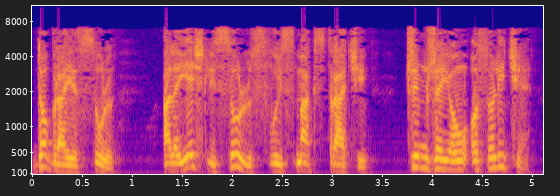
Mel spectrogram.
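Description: A man reads the words of Jesus in the role of a calm adult teacher, his scripture reading measured and solemn. His voice sits fairly high and sounds exaggerated. The recording is dull and lo-fi.

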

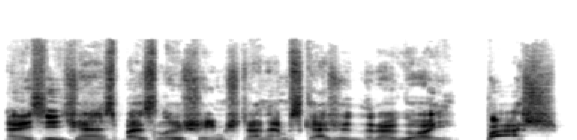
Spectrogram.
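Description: Man playing a villainous court minister, menacing, low voice, gravelly. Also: takes it slowly, bright, forceful tone, no echo, clean studio sound, heavily acted. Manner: menacing, squeaking when enraged. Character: cruel, scheming male court minister, villain.

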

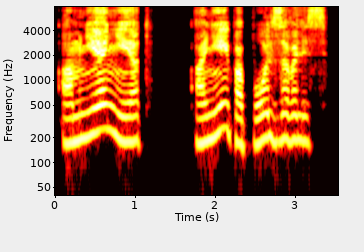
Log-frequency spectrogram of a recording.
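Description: The audiobook narrator voicing a drunken, bitter old peasant father, raised and slow in delivery, swinging between shouting and tearful self-pity. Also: mid-range voice, no echo, clean studio sound, pitched above the performer's own voice, lightly acted. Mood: maudlin, self-pitying. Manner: shouting then maudlin, slurred. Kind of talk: audiobook acting.

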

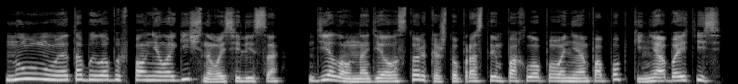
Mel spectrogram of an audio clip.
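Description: A man voicing a calm noblewoman who speaks in a soothing, conciliatory way. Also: a little high, normal speed, hardly any pauses, no echo, clean studio sound, voice pushed up, lightly acted. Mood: placating.

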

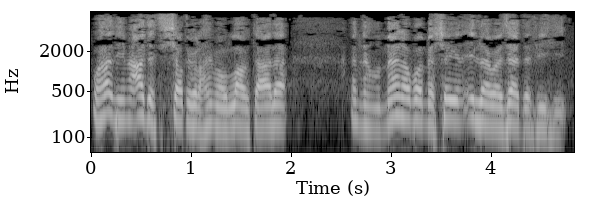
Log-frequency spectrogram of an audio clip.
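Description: A man lecturing as a religious teacher, his voice husky and slightly raised in pitch. He repeats key phrases and chants brief recitation samples. It comes through a dull, lo-fi recording. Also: racing, warm tone. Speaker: Quran scholar teaching a class. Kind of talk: classroom lecture on Quran orthography.

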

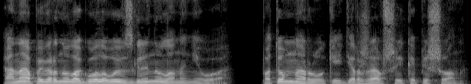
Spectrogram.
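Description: A man narrating a fantasy novel in an even, measured storytelling voice. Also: medium pitch. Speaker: audiobook narrator.

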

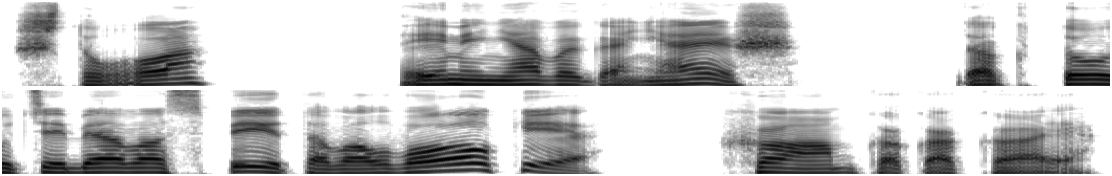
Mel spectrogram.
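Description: A narrator voicing a domineering, scheming older father who talks in a slow, insinuating and threatening way. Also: medium pitch, level tone, creaky, smooth, no room sound, clean studio sound, lightly acted. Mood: indignant. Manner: insinuating, then threatening and contemptuous. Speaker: storybook character.

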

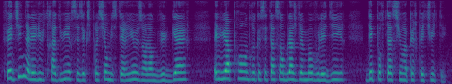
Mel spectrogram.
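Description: A woman narrating a classic novel in an audiobook, measured and expressive. Her voice sits a little high. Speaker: audiobook reader.

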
